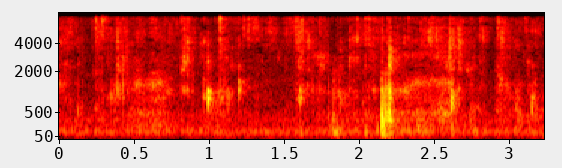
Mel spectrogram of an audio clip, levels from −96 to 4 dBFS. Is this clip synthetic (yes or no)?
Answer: yes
